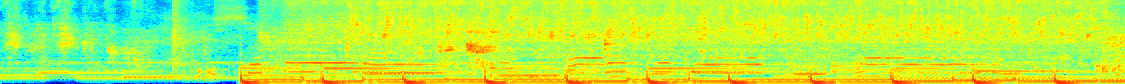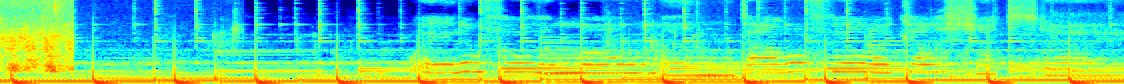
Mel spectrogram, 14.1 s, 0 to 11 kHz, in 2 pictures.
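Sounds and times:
background music with steady beat: 0.0 - 14.0
food sizzling in a frying pan: 1.5 - 7.5.

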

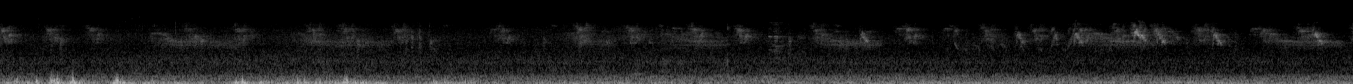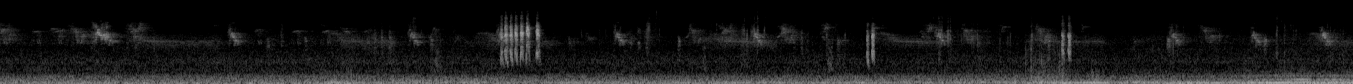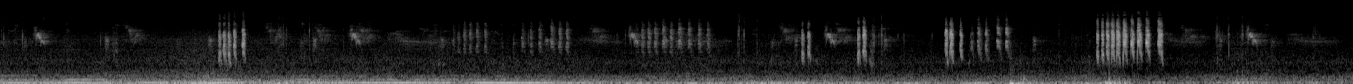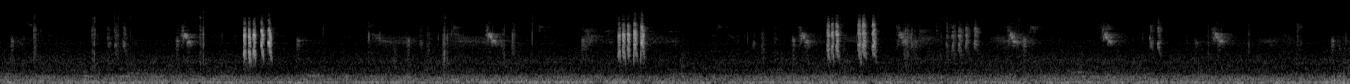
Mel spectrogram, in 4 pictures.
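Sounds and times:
small birds chirping: 0.0 - 54.0
low rumble: 23.8 - 38.3.

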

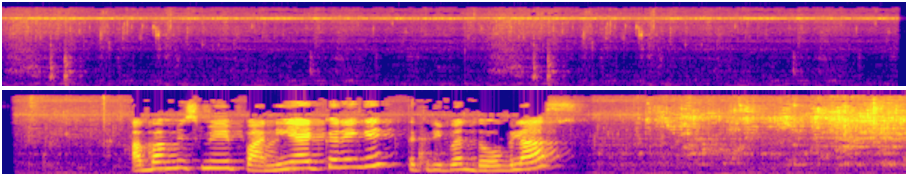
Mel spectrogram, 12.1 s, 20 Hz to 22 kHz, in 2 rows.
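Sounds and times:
curry sizzling in a pot: 6.0 - 7.1, 9.9 - 12.0
spatula scraping a pot: 10.2 - 12.0.

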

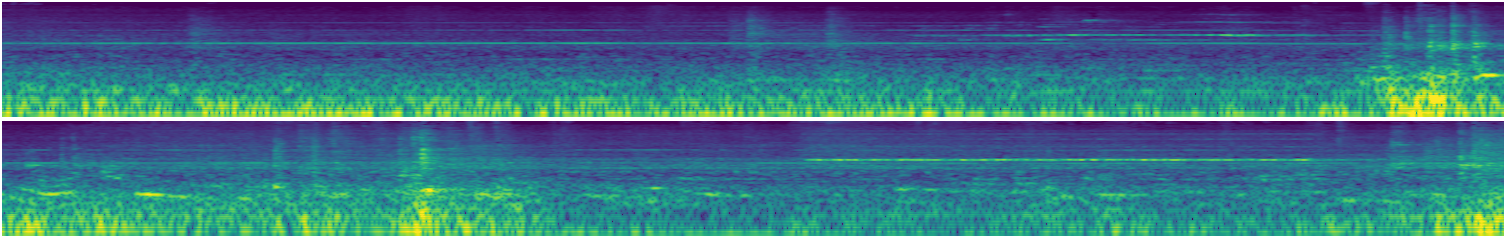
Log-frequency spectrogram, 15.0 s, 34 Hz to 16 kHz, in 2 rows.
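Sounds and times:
train low rumble: 0.0 - 15.0
train clatter: 14.3 - 15.0.

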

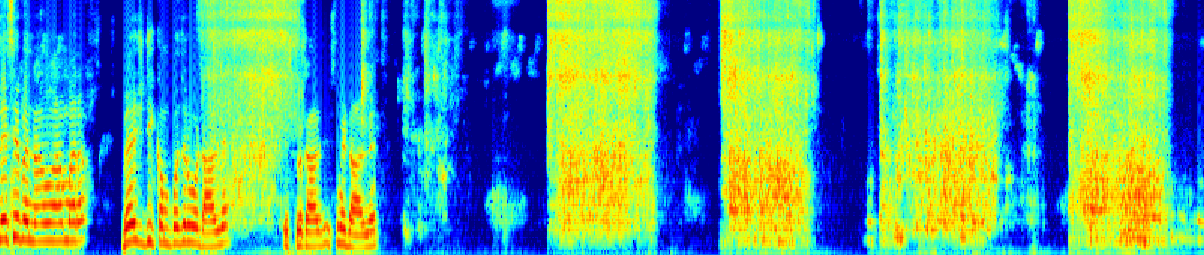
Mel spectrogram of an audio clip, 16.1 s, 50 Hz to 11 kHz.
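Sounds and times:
liquid pouring and splashing: 2.6 - 4.1, 4.8 - 6.2, 7.3 - 8.9, 9.6 - 15.7.

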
